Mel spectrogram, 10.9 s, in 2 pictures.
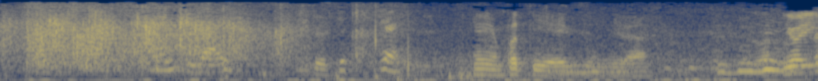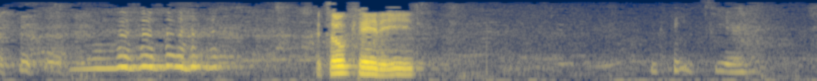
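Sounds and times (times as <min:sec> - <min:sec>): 
audience round of applause: 0:00.0 - 0:02.1
speech: 0:02.1 - 0:08.4, 0:09.8 - 0:10.6
laughter: 0:04.8 - 0:07.9.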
